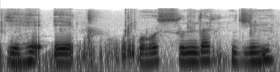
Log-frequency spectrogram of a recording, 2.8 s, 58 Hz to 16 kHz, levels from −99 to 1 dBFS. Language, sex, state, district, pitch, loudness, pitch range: Hindi, male, Uttar Pradesh, Saharanpur, 130 Hz, -14 LUFS, 125-140 Hz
